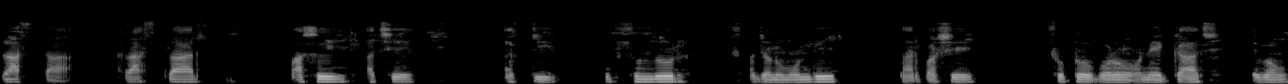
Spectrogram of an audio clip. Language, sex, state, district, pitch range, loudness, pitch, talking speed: Bengali, male, West Bengal, Dakshin Dinajpur, 105-120 Hz, -31 LUFS, 110 Hz, 75 wpm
